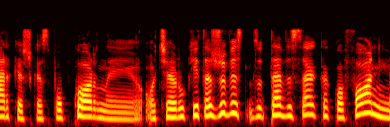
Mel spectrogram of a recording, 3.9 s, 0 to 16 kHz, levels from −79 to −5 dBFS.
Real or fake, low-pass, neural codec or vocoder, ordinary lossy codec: real; 7.2 kHz; none; MP3, 64 kbps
